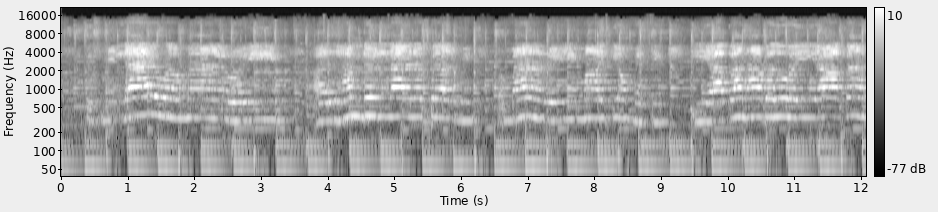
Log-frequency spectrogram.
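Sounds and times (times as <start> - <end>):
child singing devotional song: 0.3 - 12.0.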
